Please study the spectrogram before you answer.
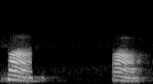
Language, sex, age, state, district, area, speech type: Kannada, female, 30-45, Karnataka, Mandya, rural, conversation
